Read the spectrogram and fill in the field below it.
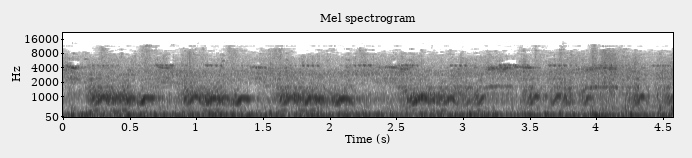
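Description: A zebra brays and barks in short bursts.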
